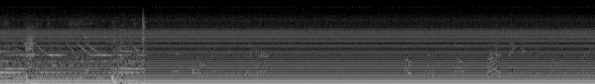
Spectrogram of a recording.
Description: Why the Bad sound? = because of trying to use the a/c adapter to power the camera while recording - induced the 60hz sound into the NEXT Eight video recording's of which I am NOT going to redo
